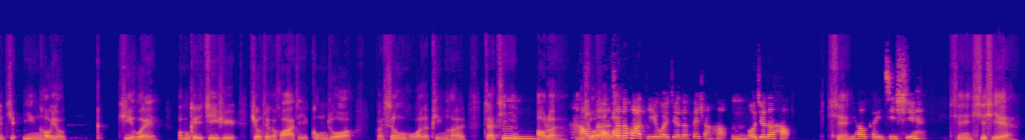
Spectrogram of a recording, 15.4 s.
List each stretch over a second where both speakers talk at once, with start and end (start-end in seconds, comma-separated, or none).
7.5-9.4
